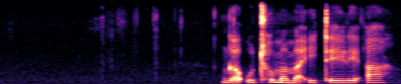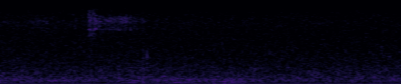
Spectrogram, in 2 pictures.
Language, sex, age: Venda, female, 20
